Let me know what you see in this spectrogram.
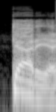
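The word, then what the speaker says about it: Käärijä: Of course, I think I'll get the pronunciation. Is it Kerja, your contestant from 23? Garia, yeah, the one with the green sleeves, the funny trousers.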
